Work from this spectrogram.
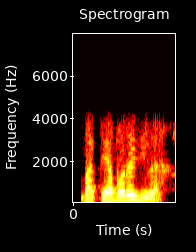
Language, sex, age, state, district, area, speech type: Odia, female, 45-60, Odisha, Angul, rural, conversation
